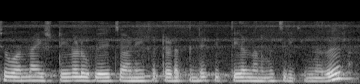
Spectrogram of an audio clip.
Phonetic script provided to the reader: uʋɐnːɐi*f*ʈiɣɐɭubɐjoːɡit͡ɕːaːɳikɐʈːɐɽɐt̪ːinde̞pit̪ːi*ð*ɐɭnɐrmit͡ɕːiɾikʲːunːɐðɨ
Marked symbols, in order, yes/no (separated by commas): no, no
